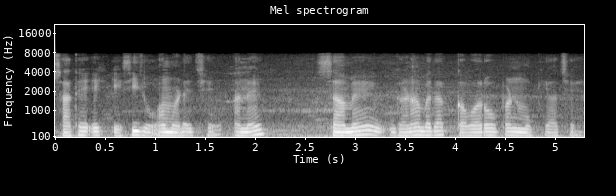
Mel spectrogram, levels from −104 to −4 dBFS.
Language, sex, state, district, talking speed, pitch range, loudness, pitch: Gujarati, male, Gujarat, Valsad, 160 wpm, 115-130 Hz, -16 LUFS, 120 Hz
